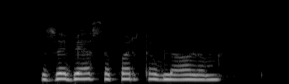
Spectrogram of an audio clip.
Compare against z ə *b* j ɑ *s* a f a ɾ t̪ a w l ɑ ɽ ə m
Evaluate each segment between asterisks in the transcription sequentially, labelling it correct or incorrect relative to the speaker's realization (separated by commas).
correct, correct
